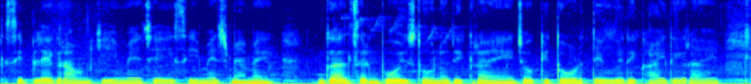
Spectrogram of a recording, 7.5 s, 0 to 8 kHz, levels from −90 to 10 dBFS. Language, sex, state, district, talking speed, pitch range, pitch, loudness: Hindi, female, Bihar, Saharsa, 200 wpm, 185-195 Hz, 190 Hz, -30 LUFS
